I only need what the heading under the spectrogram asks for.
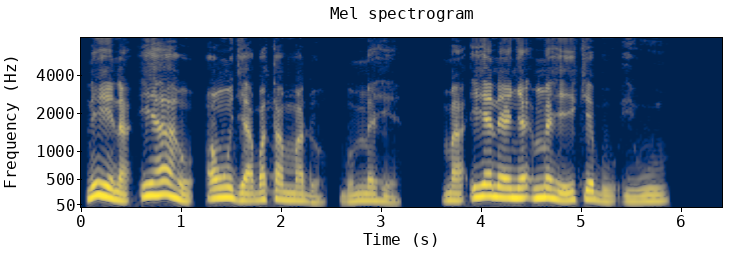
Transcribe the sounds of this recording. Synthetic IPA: ni˦ɦi˨na˨ʔi˦ɦe˦a˦ɦʊ˨ɔ˦ŋʷʊ˦d͡ʒɪ˨a˨ɡ͡ba˦ta˦m̩˦ma˦dʊ̰˨bʊ˨m̩˦me˦ɦjḛ˨ | ma˨ʔi˦ɦe˦ne˨ɲe˦m̩˦me˦ɦje˨i˦ke˦bʊ̰˨ʔi˨wuː˦

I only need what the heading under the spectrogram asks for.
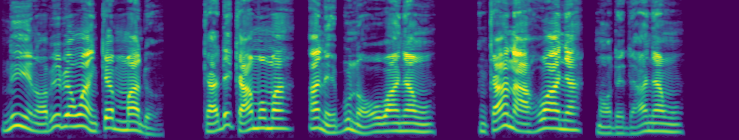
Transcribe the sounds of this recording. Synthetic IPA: ni˦ɦi˨nɔ˨bɪ˦be˦ŋʷa˦ŋ̩˨ke˦m̩˦ma˦dʊ̰˨ | ka˨dɪ˦ka˨a˦mʊ˦ma˦a˦ne˨bu˦nɔ̰˨ʊ˦wa˦ɲa˦ŋʷʊ˦ | ŋ̩˨ka˦a˦na˨a˨ɦʊ˦a˦ɲa˦nɔ˨dɪ˨da˨a˦ɲa˦ŋʷʊ˦

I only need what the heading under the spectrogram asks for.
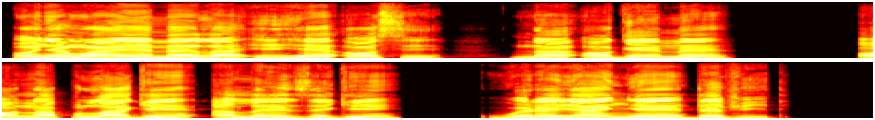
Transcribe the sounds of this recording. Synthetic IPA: o˦ɲe˦ŋʷa˦ɲ˦e˦me˦la˦ʔi˦ɦe˦ʔɔ˦sɪ̰˨ | na˨ʔɔ˦ɡe˨e˨me˦ | ɔ˦na˦pʊ˨la˦ɡɪ˦a˨le˨e˦ze˨ɡɪ˦ | we˨ɾe˦ja˦ɲe˦de˦vḭ˨d

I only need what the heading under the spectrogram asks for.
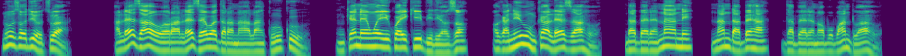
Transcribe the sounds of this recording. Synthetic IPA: nʊ˦zɔ˦dɪ˦o˨tu˦a̰˨ | a˨le˨˦za˦ɦʊ˨ɣɔ˨ɾa˨le˨˦ze˦we˦da˨ɾa˨na˨a˨la˨ŋ̩˨ku˦u˦kṵ˦˨ | ŋ̩˨ke˦ne˦ŋʷe˦i˦kʷa˦i˦ki˦bi˨ɾi˨ɔ˨zɔ˦ | ɔ˦ɡa˨ni˦ɦu˦ŋ̩˨ka˦a˦˨le˨˦za˨a˦ɦʊ̰˨ | da˨be˨ɾe˨na˦˨nɪ˦ | na˨n̩˦da˨be˦ɦa˦da˨be˨ɾe˨nɔ˨bʊ˨ba˨n̩˦dʊ˨a˦ɦʊ̰˨

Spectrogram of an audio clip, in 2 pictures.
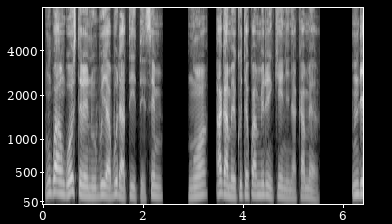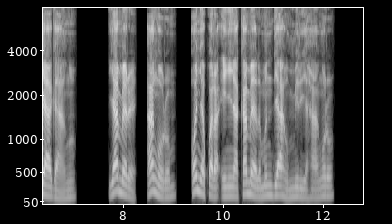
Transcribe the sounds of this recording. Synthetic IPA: ŋ̩˦ɡʷa˦˨ŋ̩˦ɡʷo˦s̬i̥˦˨te˨ɾe˨nu˨bu˦ja˦bu˦da˨ti˦˨tḛ˨sɪ˦m̩˦ | ŋʷʊ˨ɔ˦a˦ɡa˨m̩˨e˨ku˦t̬e˦kʷa˦m̩˦mi˦ɾi˦ŋ̩˨ke˦e˨ɲe˨ɲa˨ka˦me˨l | n̩˦dɪ˦a˦ɡa˨a̰˨ŋʊ˦ | ja˦me˨ɾe˨ | a˦ŋʊ˨ɾʊ˨m̩˦ | o˦ɲe˨kʷa˨ɾa˨ʔe˨ɲe˨ɲa˨ka˦me˨lm̩˦n̩˦dɪ˦a˦ɦʊ˨m̩˦mi˦ɾi˦ja˨ɦa˨a˨ŋʊ˦ɾʊ˦

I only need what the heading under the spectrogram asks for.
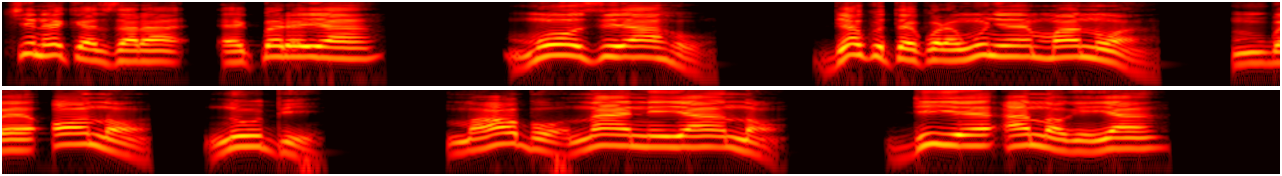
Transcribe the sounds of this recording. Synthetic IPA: t͡ʃi˦ne˦ke˨za˨ɾa˨ | e˨k͡pe˦ɾe˦ja˦ | mo˦zi˦a˦ɦʊ̰˨ | bja˦kʷu˨te˨kʷa˨ɾa˨ŋʷu˦ɲe˦ma˦nʊ˨a̰˨ | ŋ͡m̩˨ɡ͡be˨ɔ˦nɔ̰˨ | nu˦bḭ˨ | ma˨ɔ˦bʊ˨na˦nɪ˦ja˦nɔ̰˨ | dɪ˦je˦a˦nɔ˨ɣɪ˨ja˦

